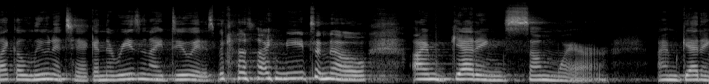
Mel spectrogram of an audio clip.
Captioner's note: chuckle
